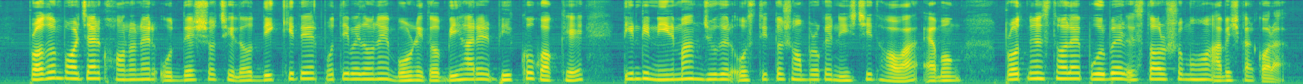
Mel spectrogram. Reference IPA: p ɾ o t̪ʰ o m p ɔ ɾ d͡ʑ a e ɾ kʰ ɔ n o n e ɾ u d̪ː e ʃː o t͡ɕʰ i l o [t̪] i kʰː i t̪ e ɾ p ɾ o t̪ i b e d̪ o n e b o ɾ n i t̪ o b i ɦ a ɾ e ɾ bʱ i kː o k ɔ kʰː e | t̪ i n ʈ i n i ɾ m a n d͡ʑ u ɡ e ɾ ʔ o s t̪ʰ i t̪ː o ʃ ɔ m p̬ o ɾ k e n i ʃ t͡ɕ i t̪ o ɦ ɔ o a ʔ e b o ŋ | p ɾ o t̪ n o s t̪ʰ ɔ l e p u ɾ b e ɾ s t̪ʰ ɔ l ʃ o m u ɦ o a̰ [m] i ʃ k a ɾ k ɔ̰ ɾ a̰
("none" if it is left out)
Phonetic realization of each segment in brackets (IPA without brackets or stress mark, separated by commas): d̪, b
